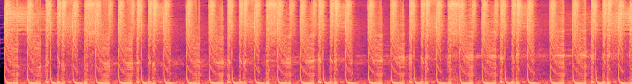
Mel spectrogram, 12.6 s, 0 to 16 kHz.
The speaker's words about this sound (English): Now, we need some fat distortion. More distortion. 100 more distortion. Time for another fat ass drop.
